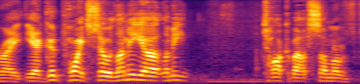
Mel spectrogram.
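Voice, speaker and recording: The delivery moves at a fairly quick pace with ordinary pitch variation. It is an unremarkable speaking voice. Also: man. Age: 40s. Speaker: podcast host and pastor. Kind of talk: casual chat.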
